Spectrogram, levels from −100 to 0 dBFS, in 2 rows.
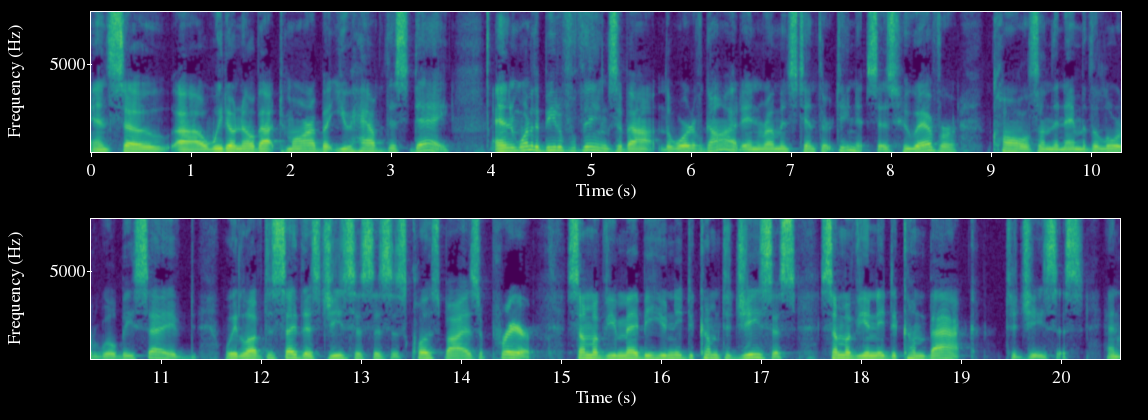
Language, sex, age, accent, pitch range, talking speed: English, male, 50-69, American, 120-150 Hz, 215 wpm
